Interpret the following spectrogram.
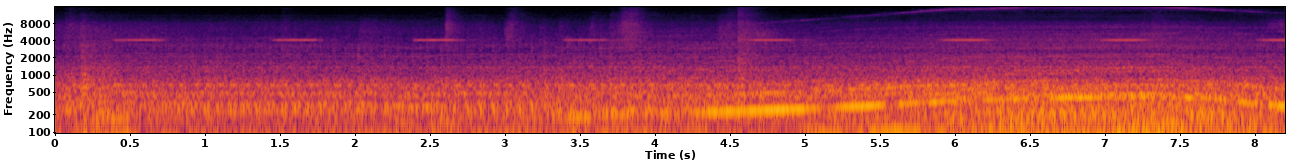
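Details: Go-Ahead London (Blue Triangle) Enviro 200 MMC 10.9m bus SE310 YX69NNP on route 364, recorded on board: a short high beep repeats about once a second over engine drone and a rising whine as the bus pulls away; continuous warning beeping, cause unknown.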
